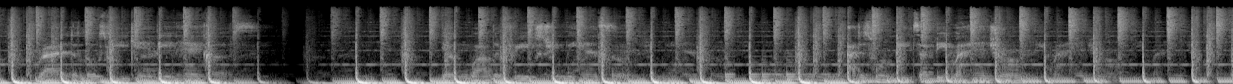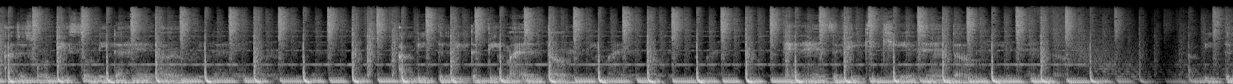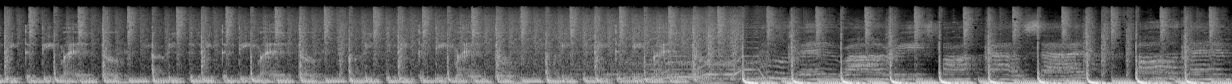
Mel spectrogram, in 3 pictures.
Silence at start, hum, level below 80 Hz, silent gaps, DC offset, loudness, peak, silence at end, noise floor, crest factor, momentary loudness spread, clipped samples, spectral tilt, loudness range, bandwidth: 0 s; none; -18 dBFS; none; under 0.1%; -15 LUFS; 0 dBFS; 0 s; -36 dBFS; 14 dB; 5 LU; under 0.1%; -4 dB/octave; 4 LU; 16.5 kHz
